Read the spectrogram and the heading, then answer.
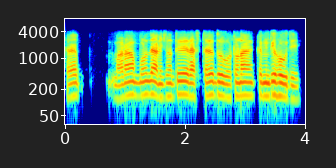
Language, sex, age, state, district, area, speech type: Odia, male, 45-60, Odisha, Angul, rural, conversation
